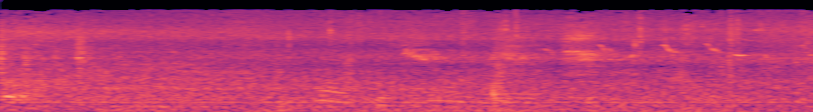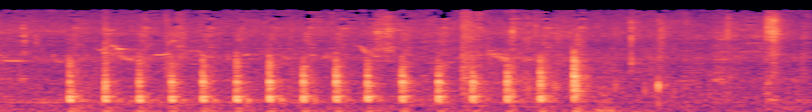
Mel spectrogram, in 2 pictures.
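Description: A fast, even run of knocks on a house's front door, about twenty in under three seconds, starting about halfway through, each knock with a slight ringing tone.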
